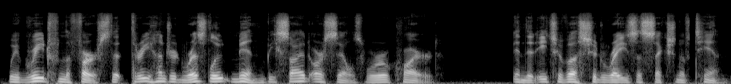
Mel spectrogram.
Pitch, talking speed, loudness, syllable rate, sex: 110 Hz, 205 wpm, -18 LUFS, 6.1 syllables/s, male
